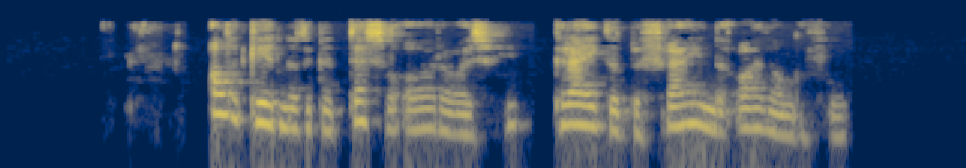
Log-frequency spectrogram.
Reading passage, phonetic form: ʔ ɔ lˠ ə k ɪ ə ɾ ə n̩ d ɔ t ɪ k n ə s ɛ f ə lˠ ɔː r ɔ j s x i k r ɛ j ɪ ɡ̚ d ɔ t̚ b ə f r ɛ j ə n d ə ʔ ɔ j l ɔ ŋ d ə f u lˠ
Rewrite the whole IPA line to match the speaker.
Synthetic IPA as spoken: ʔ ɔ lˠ ə k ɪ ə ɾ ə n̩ d ɔ t ɪ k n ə t ɛ s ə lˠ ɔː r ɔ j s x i k r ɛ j ɪ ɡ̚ d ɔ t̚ b ə f r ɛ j ə n d ə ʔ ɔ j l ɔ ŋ ɡ ə f u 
